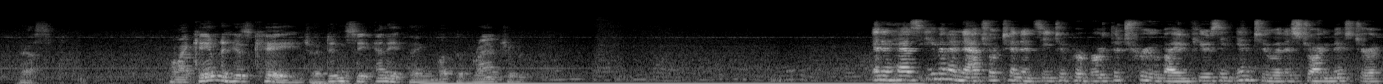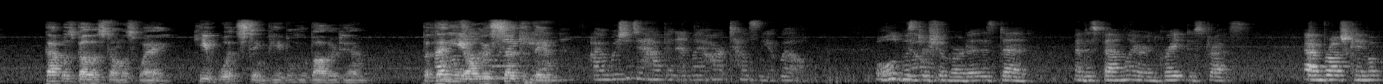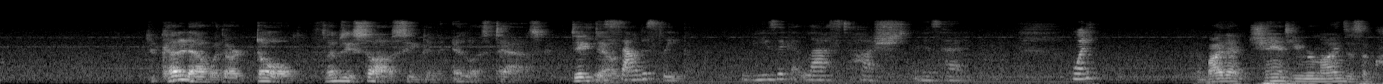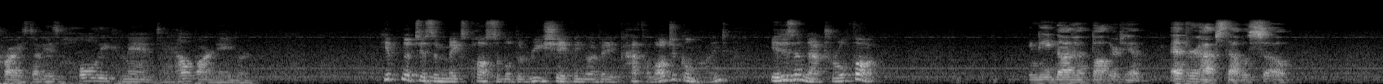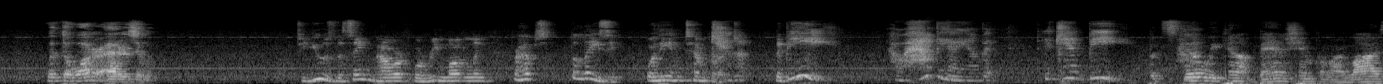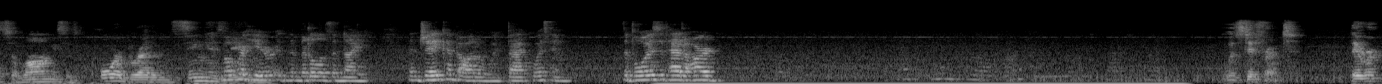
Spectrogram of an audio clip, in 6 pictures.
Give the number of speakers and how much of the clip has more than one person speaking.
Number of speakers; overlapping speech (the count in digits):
10, about 8%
